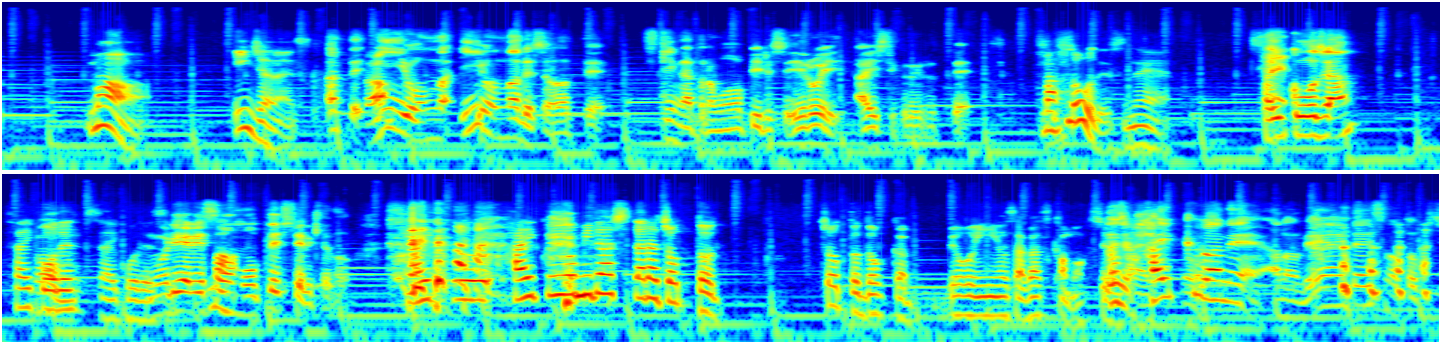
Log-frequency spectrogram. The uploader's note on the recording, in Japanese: 初のスカイプ収録なので音量バランスとかどうなってるか不安です。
